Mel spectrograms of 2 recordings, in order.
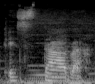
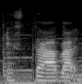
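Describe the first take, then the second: First: The s sound is clearly pronounced. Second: The s sound is weakened, barely heard.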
